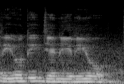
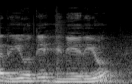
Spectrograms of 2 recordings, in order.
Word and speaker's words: Rio de Janeiro: Like when you talk in English तो इसको pronounce किया जाता है रियो डी जेनेरियो इन ब्राज़ील. पर जब आप इसको ओरिजिनली पोर्तुगीज़ लैंग्वेज में बोलेंगे तो ये हो जाता है आपका रियो de Janeiro इन ब्राज़ील.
